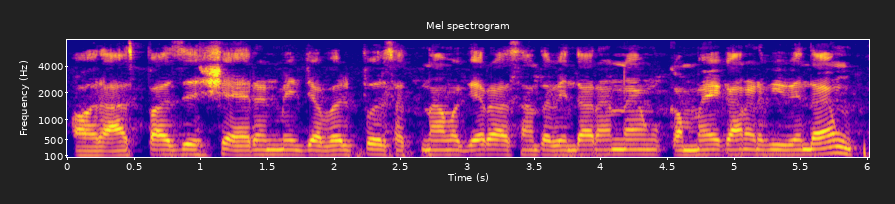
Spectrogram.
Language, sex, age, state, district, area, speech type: Sindhi, male, 45-60, Madhya Pradesh, Katni, urban, spontaneous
